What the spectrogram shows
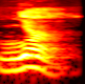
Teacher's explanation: It's not nga, it is nya. Nya. Nasalized ja.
